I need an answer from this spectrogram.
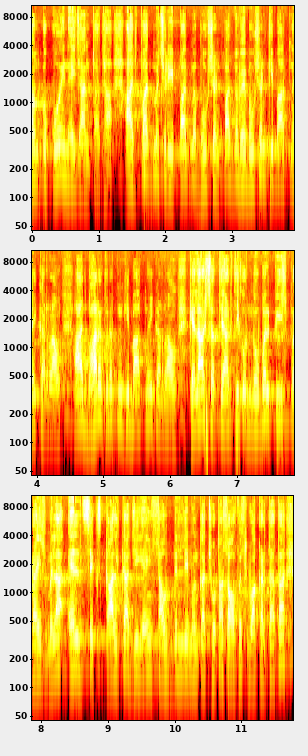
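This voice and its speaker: Man, motivational stage speaker, high voice, echoing hall reverb, emphatic and repetitive. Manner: emphatic, repetitive, leads audience chants. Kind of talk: motivational seminar speech. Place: large hall with live audience.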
